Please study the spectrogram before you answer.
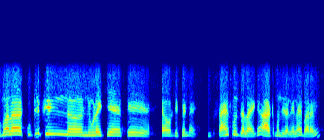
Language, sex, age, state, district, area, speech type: Marathi, male, 60+, Maharashtra, Amravati, rural, conversation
